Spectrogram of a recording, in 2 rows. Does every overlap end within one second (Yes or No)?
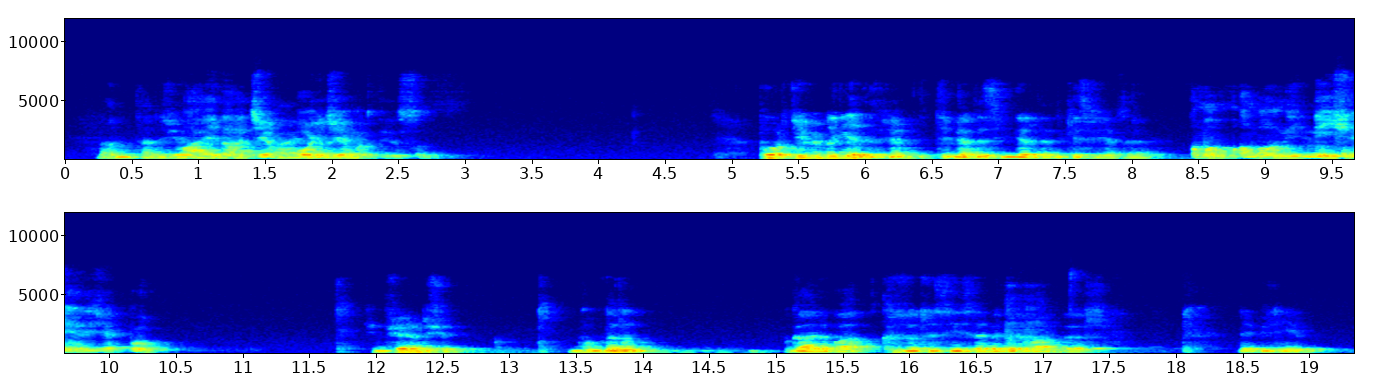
No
